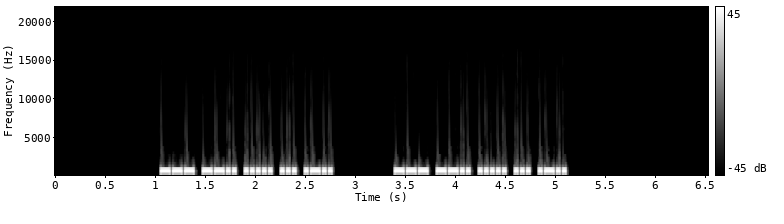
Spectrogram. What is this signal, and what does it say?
Morse code, heard as a keyed tone, about 40 wpm, 700 Hz. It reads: OZ5SL OZ5SL
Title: DXCC-100 Call Signs - 5 Characters - Repeated 2x - 40wpm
